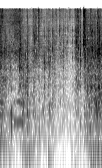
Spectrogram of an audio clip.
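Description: Clear plastic bag crinkling as it is pulled open and handled, an irregular crackle.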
